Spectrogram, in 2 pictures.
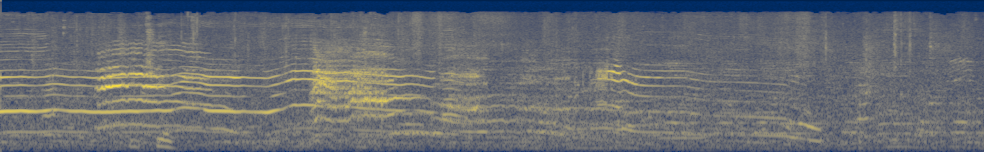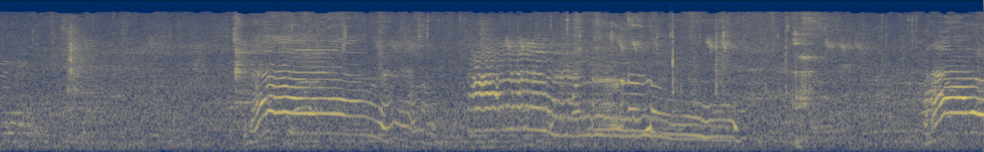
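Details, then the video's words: Stray cats living on the street making repeated drawn-out meows with rising and falling pitch, several overlapping, while a person speaks Turkish nearby, outdoors in an urban setting. "Cute cats living on the street"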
